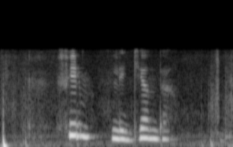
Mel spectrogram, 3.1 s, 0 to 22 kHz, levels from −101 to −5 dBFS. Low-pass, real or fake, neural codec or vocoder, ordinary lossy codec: 5.4 kHz; real; none; none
